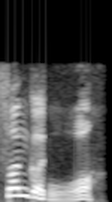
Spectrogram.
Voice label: Man, tuple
